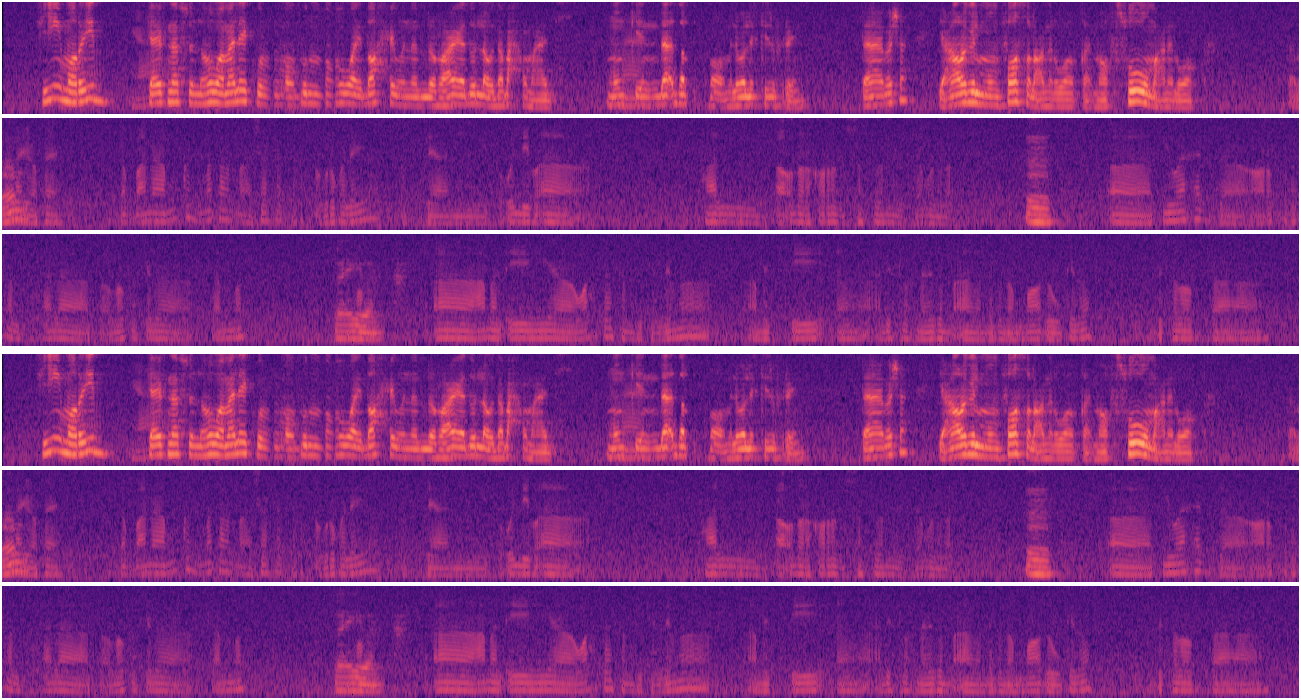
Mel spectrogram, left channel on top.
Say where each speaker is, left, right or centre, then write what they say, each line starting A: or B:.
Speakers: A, on the right; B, on the right.
A: في
B: هو
A: مريض
B: يا
A: شايف نفسه ان هو ملك والمفروض ان هو يضحي وان الرعاية دول لو ذبحهم عادي
B: تمام
A: ممكن ده ده الفصام اللي هو الاسكيزوفرينيا ده يا باشا يعني راجل منفصل عن الواقع مفصوم عن الواقع تمام
B: ايوه فاهم طب انا ممكن مثلا اشاركك كده بتجربة ليا بس يعني تقول لي بقى هل اقدر اخرج الشخص ده من الاكتئاب ولا لا
A: امم
B: آه في واحد آه، اعرفه دخل في حالة في علاقة كده سامة
A: ايوه
B: تمام آه عمل ايه هي واحدة كان بيكلمها قامت ايه آه قالت له احنا لازم بقى نبعد عن بعض وكده بسبب آه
